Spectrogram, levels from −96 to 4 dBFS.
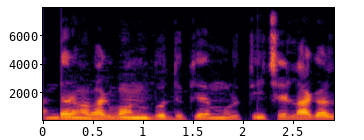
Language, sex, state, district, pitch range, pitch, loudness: Maithili, male, Bihar, Saharsa, 120-125 Hz, 125 Hz, -21 LUFS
